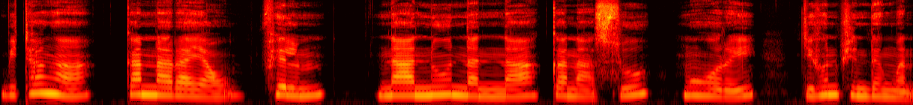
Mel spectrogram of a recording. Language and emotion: Bodo, neutral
